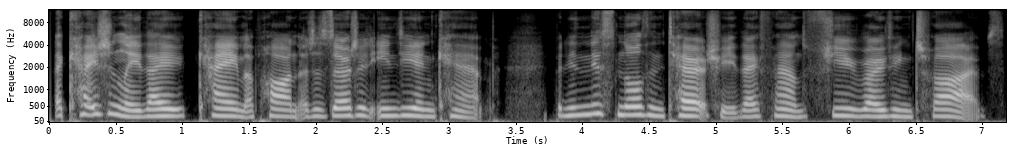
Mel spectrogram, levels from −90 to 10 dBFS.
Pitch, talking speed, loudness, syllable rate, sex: 210 Hz, 150 wpm, -17 LUFS, 4.8 syllables/s, female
